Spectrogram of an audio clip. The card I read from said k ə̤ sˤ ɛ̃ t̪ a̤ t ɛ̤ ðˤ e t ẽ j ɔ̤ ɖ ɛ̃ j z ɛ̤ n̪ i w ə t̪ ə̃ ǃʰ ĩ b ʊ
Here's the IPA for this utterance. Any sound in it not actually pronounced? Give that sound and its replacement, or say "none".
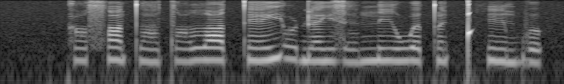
none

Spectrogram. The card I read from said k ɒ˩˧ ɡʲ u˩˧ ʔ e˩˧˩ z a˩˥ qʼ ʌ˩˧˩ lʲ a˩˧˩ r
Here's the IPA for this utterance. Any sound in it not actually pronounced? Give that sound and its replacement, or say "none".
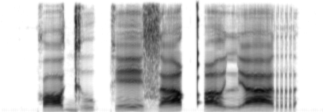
ʔ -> k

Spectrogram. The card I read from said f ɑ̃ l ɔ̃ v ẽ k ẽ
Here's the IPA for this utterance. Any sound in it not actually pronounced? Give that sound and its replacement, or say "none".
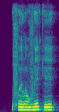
ɑ̃ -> ə̃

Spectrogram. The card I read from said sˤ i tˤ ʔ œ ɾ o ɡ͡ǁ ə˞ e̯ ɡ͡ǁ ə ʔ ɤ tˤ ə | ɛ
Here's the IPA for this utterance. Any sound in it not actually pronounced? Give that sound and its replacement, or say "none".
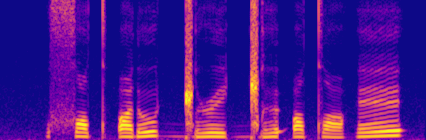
œ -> ɛ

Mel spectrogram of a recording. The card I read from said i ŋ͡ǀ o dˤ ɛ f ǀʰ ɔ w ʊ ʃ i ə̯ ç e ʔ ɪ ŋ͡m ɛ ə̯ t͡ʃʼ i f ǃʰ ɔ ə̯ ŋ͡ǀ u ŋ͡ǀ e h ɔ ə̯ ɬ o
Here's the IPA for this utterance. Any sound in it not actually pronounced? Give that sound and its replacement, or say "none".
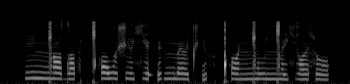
h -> ç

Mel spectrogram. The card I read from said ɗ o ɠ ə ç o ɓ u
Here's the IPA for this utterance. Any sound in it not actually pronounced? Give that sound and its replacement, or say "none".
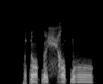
none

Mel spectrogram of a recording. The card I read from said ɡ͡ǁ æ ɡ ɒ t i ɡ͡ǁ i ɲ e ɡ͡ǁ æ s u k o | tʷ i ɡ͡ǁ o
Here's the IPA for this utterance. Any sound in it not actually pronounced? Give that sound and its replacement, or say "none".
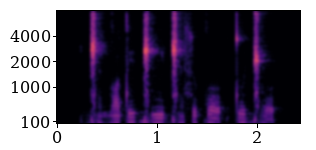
none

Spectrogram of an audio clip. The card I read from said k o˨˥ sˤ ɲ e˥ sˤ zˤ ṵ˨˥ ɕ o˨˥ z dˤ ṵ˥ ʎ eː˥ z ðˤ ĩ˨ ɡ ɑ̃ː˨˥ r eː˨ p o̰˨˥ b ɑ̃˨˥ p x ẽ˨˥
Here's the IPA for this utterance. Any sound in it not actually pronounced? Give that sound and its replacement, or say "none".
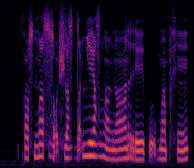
none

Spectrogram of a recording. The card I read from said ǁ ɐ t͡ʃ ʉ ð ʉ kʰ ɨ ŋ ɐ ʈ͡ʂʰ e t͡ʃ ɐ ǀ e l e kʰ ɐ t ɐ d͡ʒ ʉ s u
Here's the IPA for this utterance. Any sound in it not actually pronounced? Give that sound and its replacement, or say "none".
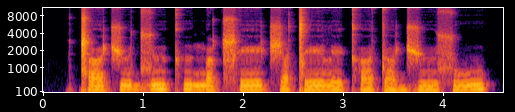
ð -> d͡z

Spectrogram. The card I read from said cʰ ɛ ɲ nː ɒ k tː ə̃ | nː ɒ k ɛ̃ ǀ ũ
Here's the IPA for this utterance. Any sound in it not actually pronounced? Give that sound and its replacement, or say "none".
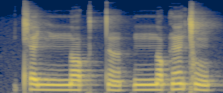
none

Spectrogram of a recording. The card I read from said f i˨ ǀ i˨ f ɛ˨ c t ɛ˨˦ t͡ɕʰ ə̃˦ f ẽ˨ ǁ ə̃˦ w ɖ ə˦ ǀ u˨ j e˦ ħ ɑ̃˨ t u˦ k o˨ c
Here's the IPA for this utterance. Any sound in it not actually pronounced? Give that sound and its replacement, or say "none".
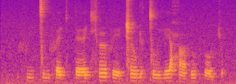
ẽ˨ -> e˨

